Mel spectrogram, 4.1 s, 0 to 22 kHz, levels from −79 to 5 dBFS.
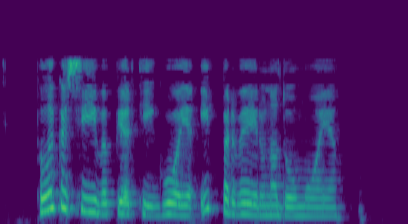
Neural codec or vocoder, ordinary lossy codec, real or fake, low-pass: none; AAC, 48 kbps; real; 7.2 kHz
